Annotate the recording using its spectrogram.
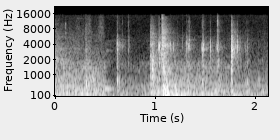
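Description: Typing on a computer keyboard: irregular key clicks starting about a third of the way in.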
